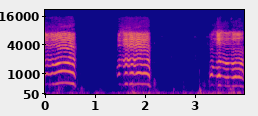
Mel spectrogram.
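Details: Kid goat calling in quick succession, three strained, vibrato-laden bleats each about half a second long, separated by short pauses with faint low rumbling.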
